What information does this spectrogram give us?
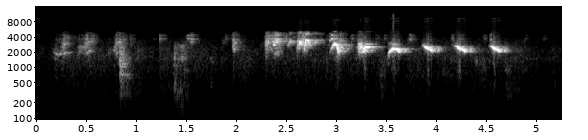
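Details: Greater green leafbird from a bird collection, caged, delivering a clear song: a few scattered chips, then a regular series of about eight loud slurred whistles, each dropping slightly in pitch, evenly spaced.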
